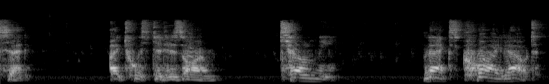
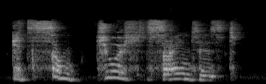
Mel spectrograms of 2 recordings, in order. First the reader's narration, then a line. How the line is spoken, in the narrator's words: Max spat out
